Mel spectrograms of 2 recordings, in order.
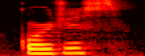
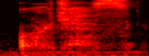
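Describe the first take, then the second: First: Said in the usual way. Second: Hushed, breath-only GORGEOUS; whispered gush. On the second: Real, not acted. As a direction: whisper it in admiration. Repeats it, dropping to a whisper.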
